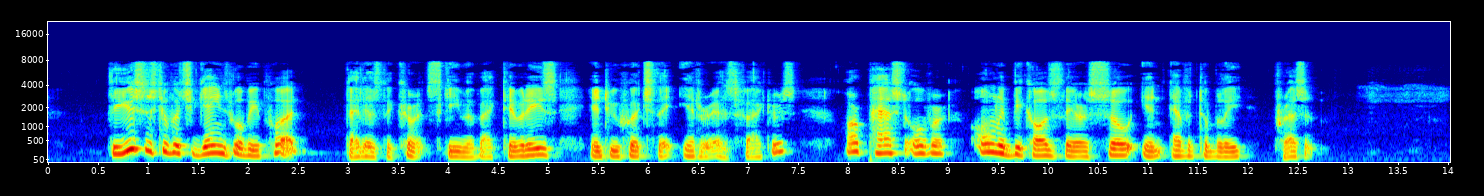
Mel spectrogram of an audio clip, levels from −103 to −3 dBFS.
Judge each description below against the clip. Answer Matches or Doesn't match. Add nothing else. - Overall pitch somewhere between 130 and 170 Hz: Matches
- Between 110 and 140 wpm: Matches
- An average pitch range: Doesn't match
